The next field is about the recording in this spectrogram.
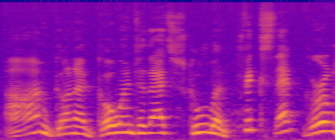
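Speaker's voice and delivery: high, slow grandma voice, angry; mad grandma. A narrator's reading. Grandma vowing to fix the girl, slow and mad. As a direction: threaten to fix the bully, slowly. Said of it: "she'd get all mad".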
